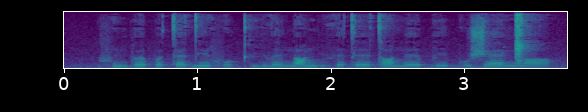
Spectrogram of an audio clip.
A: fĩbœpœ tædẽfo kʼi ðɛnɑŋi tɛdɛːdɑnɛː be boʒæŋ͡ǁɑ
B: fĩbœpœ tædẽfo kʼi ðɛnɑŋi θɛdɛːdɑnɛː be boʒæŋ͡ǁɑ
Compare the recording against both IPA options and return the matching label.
B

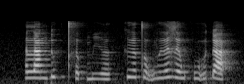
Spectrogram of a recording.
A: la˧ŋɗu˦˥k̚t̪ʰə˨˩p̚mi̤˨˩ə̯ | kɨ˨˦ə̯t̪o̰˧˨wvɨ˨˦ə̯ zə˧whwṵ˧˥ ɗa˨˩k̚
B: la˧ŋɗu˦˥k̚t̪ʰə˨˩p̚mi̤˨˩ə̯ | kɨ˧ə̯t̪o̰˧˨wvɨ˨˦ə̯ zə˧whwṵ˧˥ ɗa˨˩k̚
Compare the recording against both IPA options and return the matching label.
B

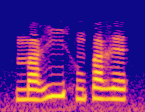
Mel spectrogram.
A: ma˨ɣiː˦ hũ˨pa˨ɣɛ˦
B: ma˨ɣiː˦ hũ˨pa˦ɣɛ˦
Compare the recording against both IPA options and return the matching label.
B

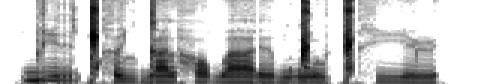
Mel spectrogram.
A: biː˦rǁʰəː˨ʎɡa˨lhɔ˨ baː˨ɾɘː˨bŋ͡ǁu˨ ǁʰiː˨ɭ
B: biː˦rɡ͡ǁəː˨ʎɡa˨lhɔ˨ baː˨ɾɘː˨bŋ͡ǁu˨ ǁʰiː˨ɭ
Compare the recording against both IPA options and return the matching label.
A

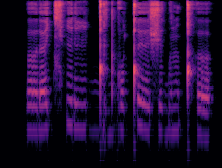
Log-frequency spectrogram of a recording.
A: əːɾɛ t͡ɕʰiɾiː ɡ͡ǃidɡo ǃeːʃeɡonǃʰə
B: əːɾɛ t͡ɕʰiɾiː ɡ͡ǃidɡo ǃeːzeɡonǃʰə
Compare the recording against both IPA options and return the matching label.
A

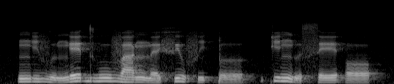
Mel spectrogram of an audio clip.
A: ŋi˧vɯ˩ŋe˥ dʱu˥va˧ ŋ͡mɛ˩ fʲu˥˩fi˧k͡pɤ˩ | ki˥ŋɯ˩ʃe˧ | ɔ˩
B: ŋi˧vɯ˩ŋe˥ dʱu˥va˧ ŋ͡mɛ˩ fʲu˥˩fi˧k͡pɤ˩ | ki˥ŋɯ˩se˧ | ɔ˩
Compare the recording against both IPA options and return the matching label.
B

